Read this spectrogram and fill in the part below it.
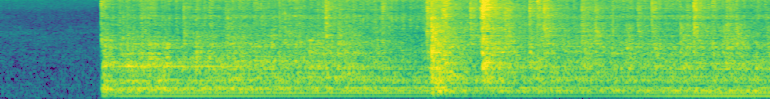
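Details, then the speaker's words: Sears chain-drive garage door opener after a new sprocket install, door running down: even motor hum, steady low tone, only a couple of light knocks; opener itself much quieter, running normally. "But the opener itself is actually much quieter. So we will go ahead and run it back down."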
